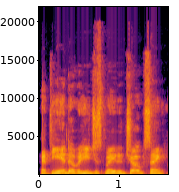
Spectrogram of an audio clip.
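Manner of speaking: normal talking voice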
